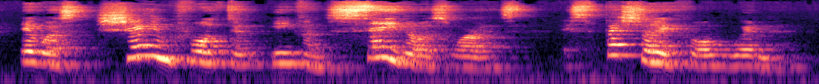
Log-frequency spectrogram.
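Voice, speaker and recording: A woman with a fairly high pitch and lively intonation speaks at a very slow pace against noticeable background noise. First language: Japanese. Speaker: speaker at a congregation service. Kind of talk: sermon.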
